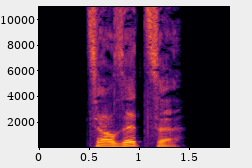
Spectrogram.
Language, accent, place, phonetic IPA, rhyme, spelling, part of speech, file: German, Germany, Berlin, [t͡sɛɐ̯ˈzɛt͡sə], -ɛt͡sə, zersetze, verb, De-zersetze.ogg
- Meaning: inflection of zersetzen: 1. first-person singular present 2. first/third-person singular subjunctive I 3. singular imperative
